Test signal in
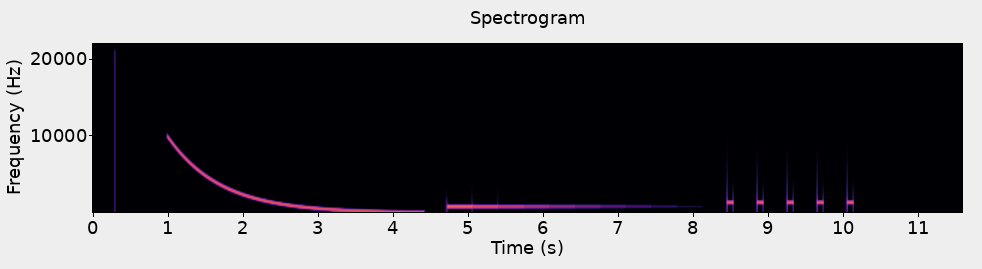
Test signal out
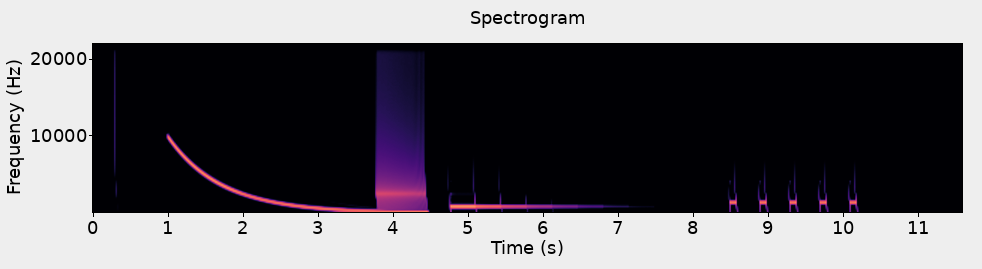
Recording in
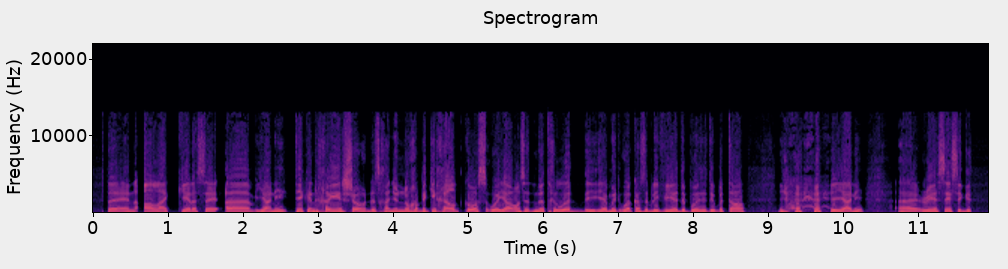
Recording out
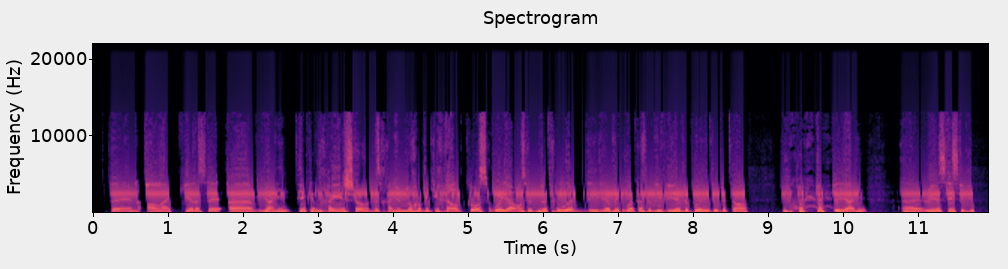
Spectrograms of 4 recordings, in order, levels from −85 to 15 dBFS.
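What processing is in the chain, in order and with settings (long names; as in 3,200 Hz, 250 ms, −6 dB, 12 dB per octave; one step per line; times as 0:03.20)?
loose part that buzzes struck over −37 dBFS, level −21 dBFS
all-pass dispersion lows, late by 44 ms, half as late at 2,500 Hz
multiband upward and downward expander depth 70%
level +7.5 dB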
